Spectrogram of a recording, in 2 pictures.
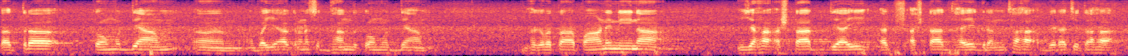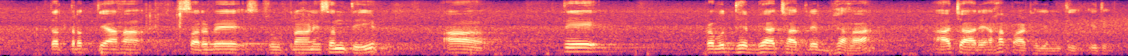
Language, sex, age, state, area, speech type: Sanskrit, male, 18-30, Madhya Pradesh, rural, spontaneous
